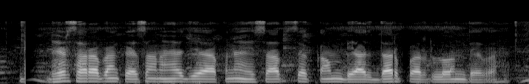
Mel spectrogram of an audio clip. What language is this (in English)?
Magahi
